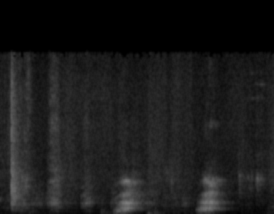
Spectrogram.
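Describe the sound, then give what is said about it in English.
A male dog pants in quick, rhythmic breathy bursts, a few of them louder and slightly voiced, with short gaps between, while being tickled on its tummy and falling over backwards. “Silly dog. He's falling over backwards.”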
